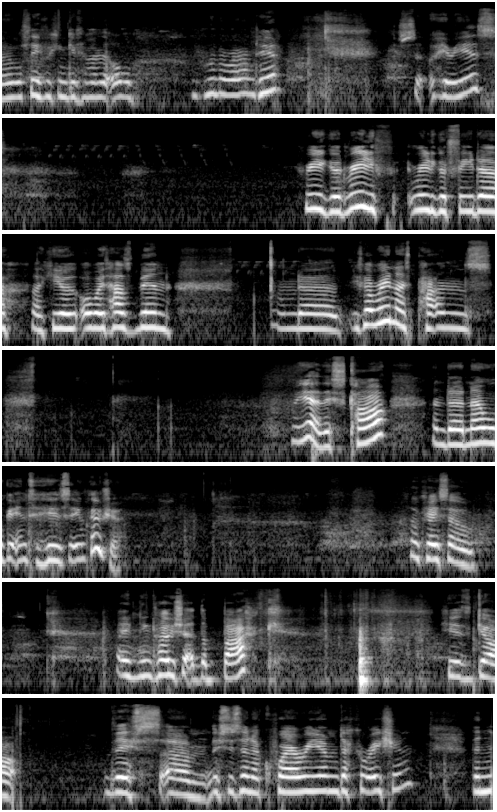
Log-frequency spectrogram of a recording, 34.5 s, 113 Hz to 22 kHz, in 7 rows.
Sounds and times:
Speech: 0.0 - 1.4, 2.0 - 2.8, 4.0 - 5.0, 8.0 - 11.6, 12.6 - 14.8, 17.7 - 21.0, 23.8 - 24.5, 25.8 - 27.6, 29.1 - 29.8, 30.6 - 34.4.

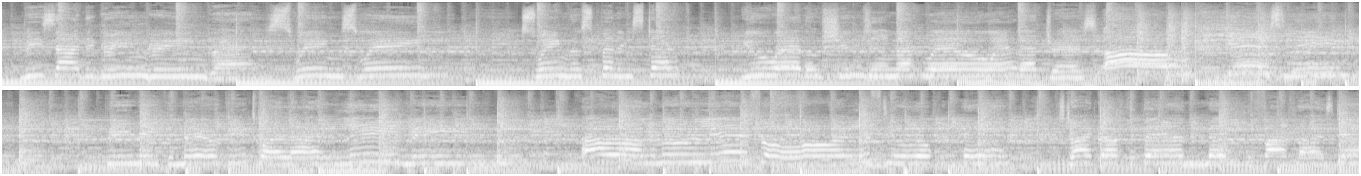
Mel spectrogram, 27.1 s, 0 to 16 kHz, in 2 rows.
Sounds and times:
Soul music: 0.0 - 27.1.

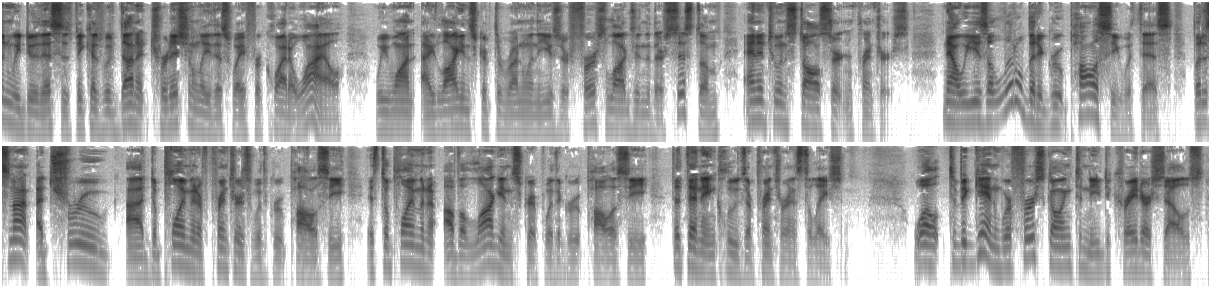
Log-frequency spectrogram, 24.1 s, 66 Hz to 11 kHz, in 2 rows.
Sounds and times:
Speech: 0.0 - 20.6, 21.2 - 24.1.

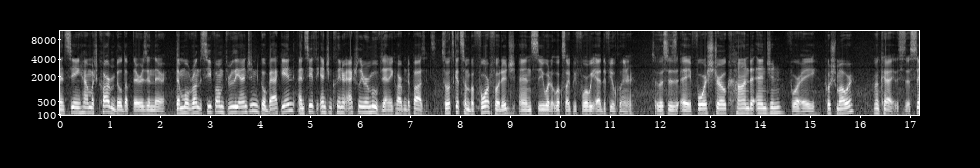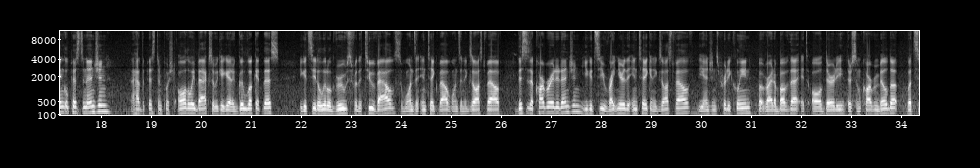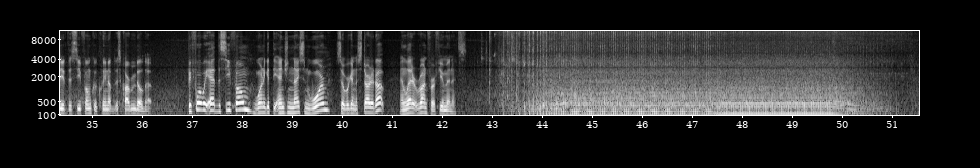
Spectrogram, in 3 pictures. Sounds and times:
Speech: 0.0 - 36.2, 36.9 - 42.5.

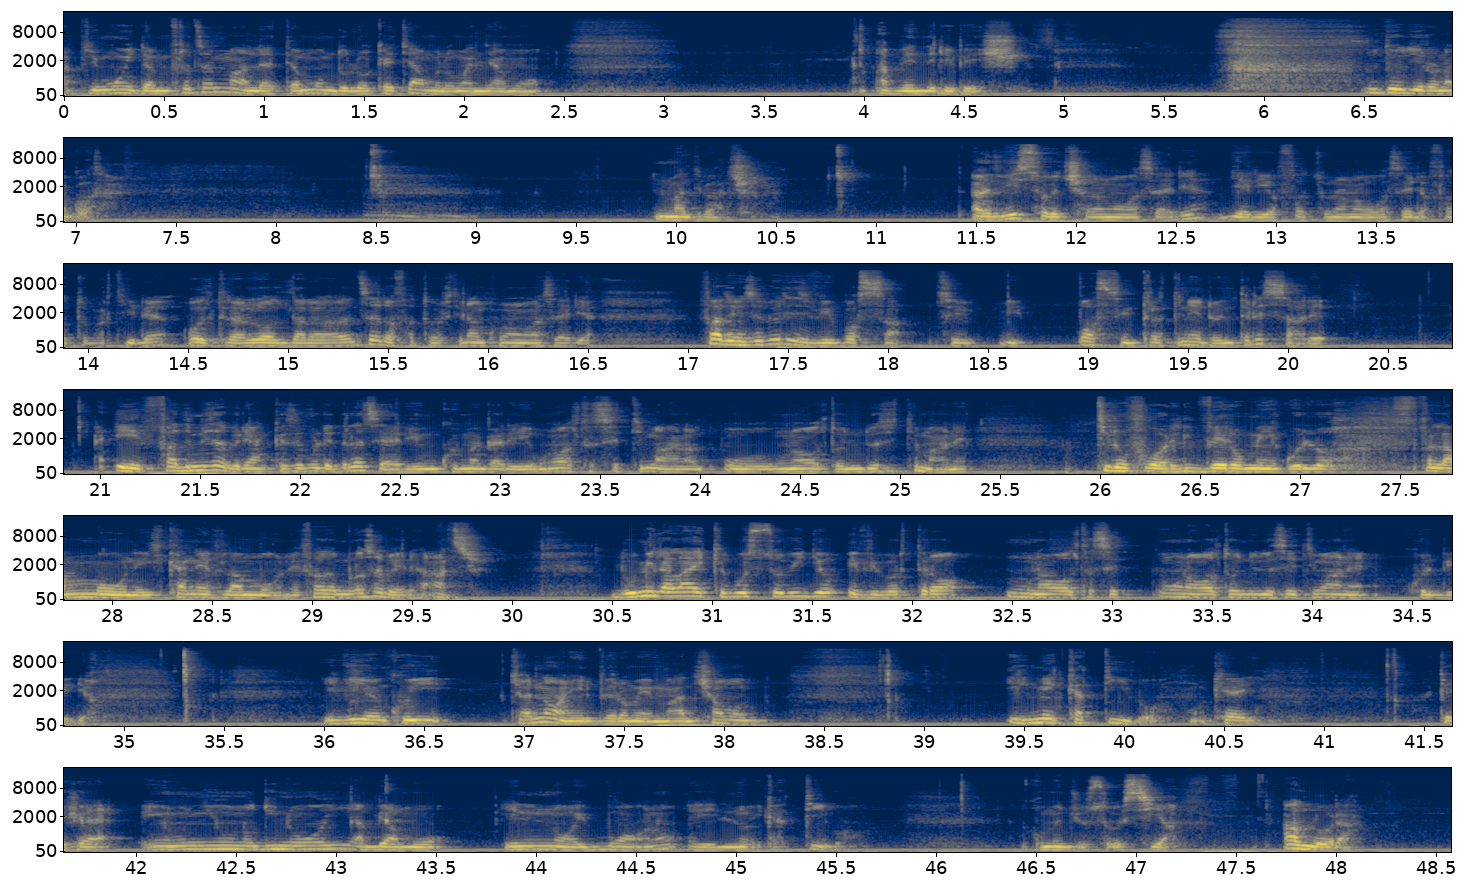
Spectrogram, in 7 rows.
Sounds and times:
Speech: 0.0 - 2.5, 4.0 - 4.9, 6.5 - 7.3, 9.9 - 10.6, 11.4 - 20.3, 20.9 - 25.4, 26.0 - 29.9, 30.5 - 34.9, 36.0 - 38.2, 39.4 - 40.8, 41.5 - 45.7, 46.4 - 48.2.

